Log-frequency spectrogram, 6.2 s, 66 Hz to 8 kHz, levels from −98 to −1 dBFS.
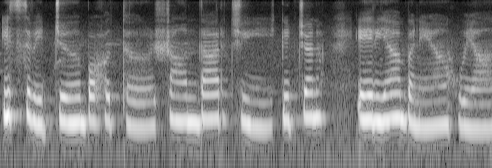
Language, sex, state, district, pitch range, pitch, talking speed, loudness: Punjabi, female, Punjab, Kapurthala, 225-270 Hz, 255 Hz, 90 wpm, -16 LUFS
